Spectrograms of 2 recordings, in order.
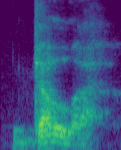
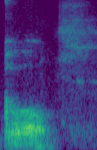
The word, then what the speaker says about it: Galle: Galle, which they pronounce it, not Gaul.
